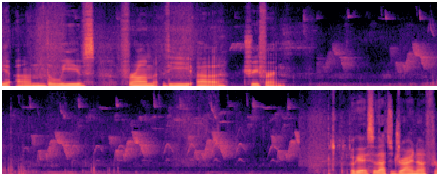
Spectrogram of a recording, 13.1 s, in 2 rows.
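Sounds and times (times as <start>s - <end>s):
quiet forest ambience: 0.0s - 13.0s
bird whistling song: 4.4s - 11.1s.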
